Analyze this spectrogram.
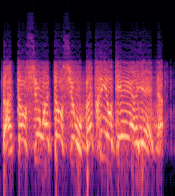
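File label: French damaged aa mood low; War Thunder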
